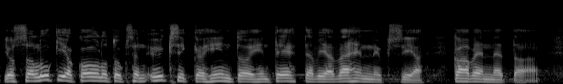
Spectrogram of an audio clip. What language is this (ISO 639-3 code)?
fin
